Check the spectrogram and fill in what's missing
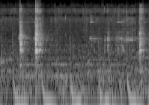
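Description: Mustard seeds tempering in hot oil for sambhariya marcha, a Gujarati stuffed chilli dish, give a steady close sizzle and frying crackle. Rhythmic stirring scrapes cut through it, with a few sharper metallic clinks.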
